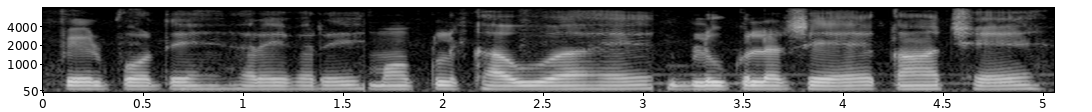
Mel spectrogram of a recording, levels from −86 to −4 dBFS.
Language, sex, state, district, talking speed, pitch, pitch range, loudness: Hindi, male, Uttar Pradesh, Jyotiba Phule Nagar, 140 wpm, 120 Hz, 120-125 Hz, -26 LUFS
